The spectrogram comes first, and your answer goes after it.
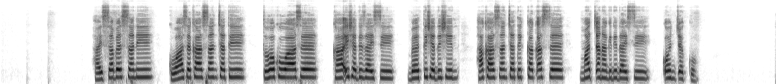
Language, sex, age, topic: Gamo, female, 36-49, government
